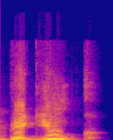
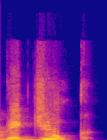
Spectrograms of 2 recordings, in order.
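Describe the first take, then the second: First: The name starts with a Y sound. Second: The name starts with a J sound. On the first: The speaker calls it wrong. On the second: The speaker calls it right.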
